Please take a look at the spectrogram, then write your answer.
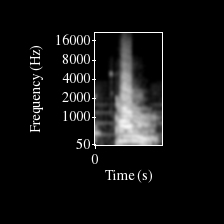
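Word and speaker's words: thumb: इसको पढ़ना है थंब। थंब मतलब अंगूठा। इसको पढ़ना है बम। इसको पढ़ना है दम। ये था रूल बी। देखा आपने किस तरीके से बी को हमने साइलेंट किया।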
